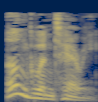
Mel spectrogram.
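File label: "unguentary", British English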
